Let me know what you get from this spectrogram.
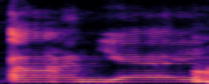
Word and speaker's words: Anyea: No, my name is pronounced Anyea.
